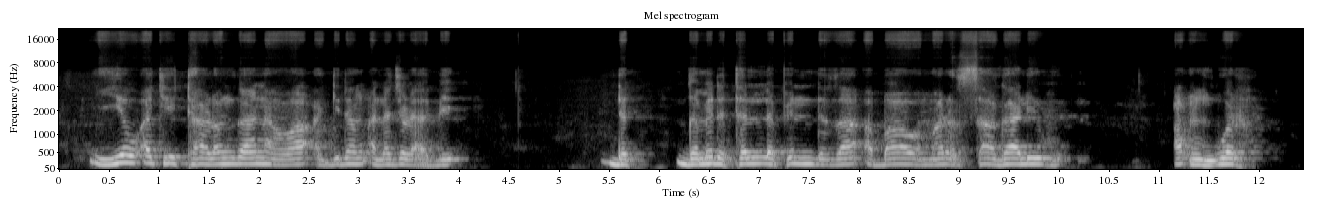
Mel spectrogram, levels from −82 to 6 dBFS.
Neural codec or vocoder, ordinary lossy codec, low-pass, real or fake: codec, 44.1 kHz, 7.8 kbps, DAC; none; 19.8 kHz; fake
